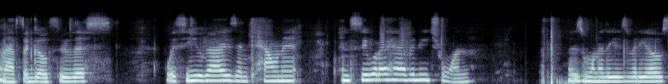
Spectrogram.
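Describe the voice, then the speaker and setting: A woman at a moderate pace with long, frequent pauses, very even loudness and fairly even intonation. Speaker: budgeting vlogger. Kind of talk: casual vlog chat. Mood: relaxed, light laughter. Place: home room.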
